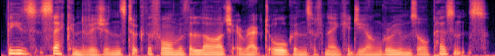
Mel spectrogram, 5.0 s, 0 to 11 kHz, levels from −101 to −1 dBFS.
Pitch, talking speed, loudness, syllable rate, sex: 115 Hz, 205 wpm, -19 LUFS, 5.3 syllables/s, male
